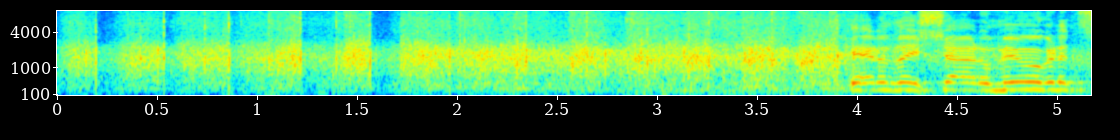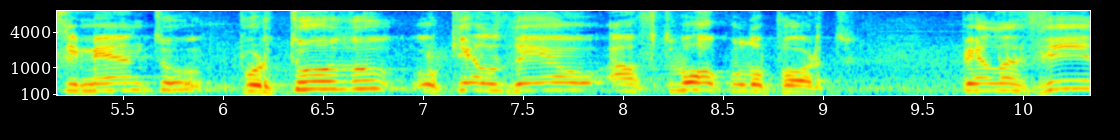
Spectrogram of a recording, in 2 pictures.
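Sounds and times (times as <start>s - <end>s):
audience applause: 0.0s - 4.7s
speech: 4.0s - 10.3s.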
